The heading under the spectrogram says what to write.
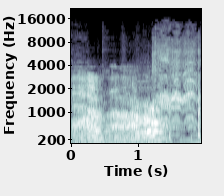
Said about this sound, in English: Try that again. That's a golden retriever. That actually sounds like Elmer Fudd.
